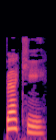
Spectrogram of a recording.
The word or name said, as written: beckie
